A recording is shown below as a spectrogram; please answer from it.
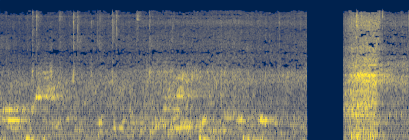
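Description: Indistinct background chatter of people in a hall. About four and a half seconds in it cuts to silence for half a second, then comes back louder.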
